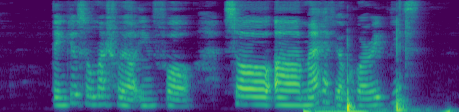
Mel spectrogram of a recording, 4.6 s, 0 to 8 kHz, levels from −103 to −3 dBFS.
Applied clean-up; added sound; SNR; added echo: classical method WPE with log-MMSE.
